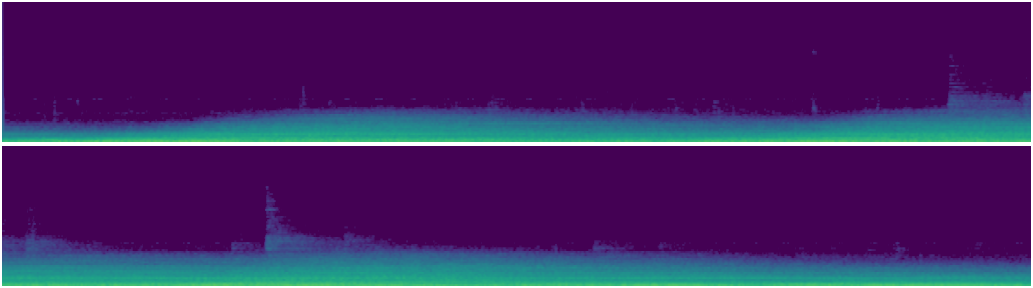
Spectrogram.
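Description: Large gongs played continuously with mallets, a sustained wash of many overlapping ringing tones that swells about two seconds in and again from about eight seconds on.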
